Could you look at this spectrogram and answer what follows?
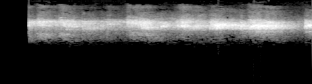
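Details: Swiftlet calls played to attract swiftlets to nests: a dense, unbroken high chirping chatter that starts abruptly and holds steady for three seconds, with no low sounds beneath.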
